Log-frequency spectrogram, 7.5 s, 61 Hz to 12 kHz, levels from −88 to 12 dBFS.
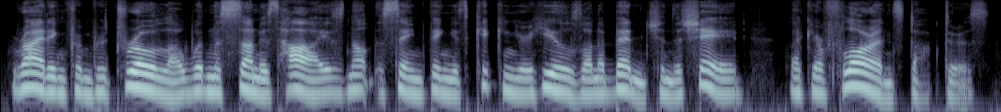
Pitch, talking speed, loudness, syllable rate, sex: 155 Hz, 215 wpm, -18 LUFS, 5.2 syllables/s, female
